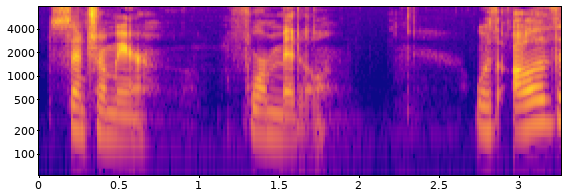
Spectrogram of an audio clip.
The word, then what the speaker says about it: centromere: Centromere is the middle point connecting the two sister chromatids. Okay, centromere, and I put emphasis on the M, mere, M as in middle.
